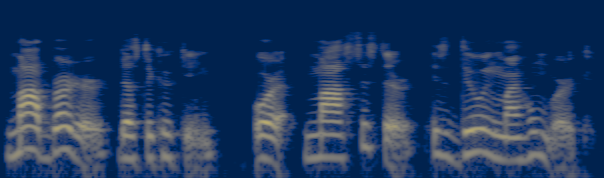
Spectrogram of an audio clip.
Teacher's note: the word my, which transforms into ma in Texan English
